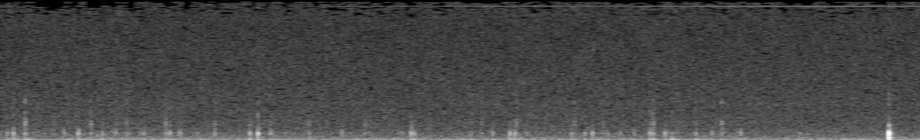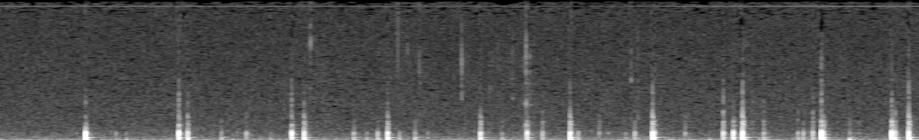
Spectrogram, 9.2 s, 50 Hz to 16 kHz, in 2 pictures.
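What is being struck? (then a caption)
Plastic handheld audio recorder. Fingertips and nails tap and scratch the front body and screen area of a TASCAM DR-40X handheld recorder, a palm-sized hollow plastic body held in both hands. Quiet, low rustling scratches fill the first few seconds. From about four and a half seconds, sharp, dry, patter-like taps take over and come faster toward the end.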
